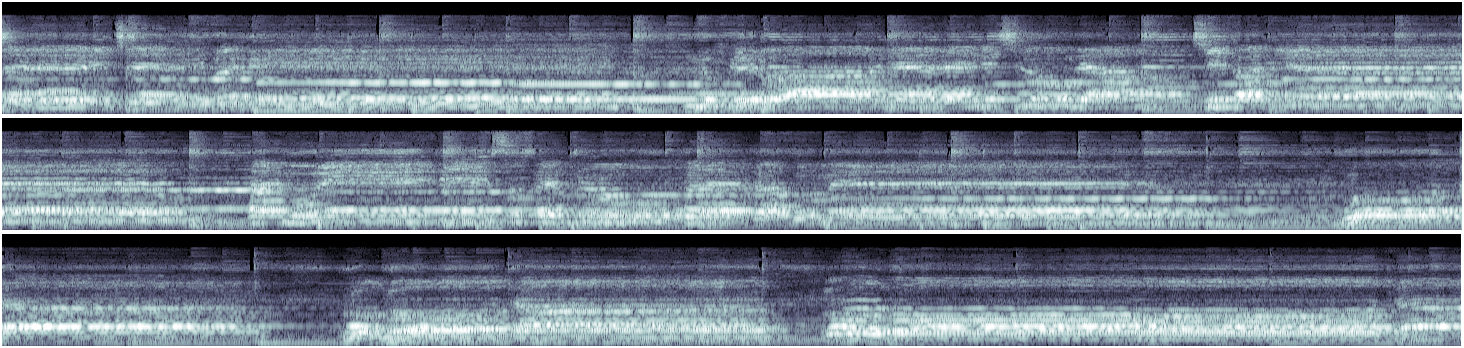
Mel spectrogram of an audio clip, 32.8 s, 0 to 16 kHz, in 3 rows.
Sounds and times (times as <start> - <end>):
Choir: 0.0 - 32.8
Gospel music: 0.0 - 32.8.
